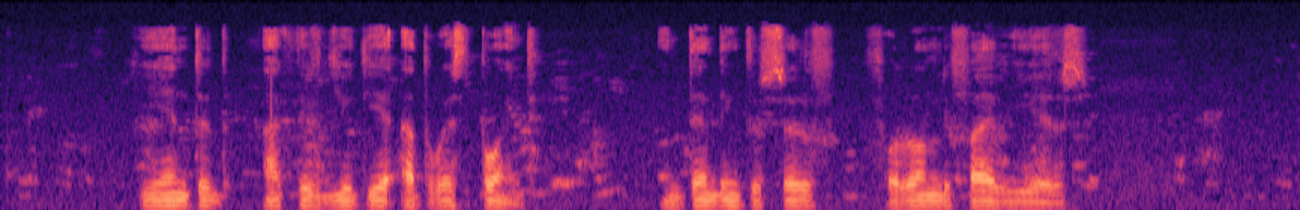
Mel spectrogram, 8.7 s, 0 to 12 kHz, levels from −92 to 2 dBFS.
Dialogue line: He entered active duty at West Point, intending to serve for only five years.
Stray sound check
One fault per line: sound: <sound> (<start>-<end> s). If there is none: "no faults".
no faults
